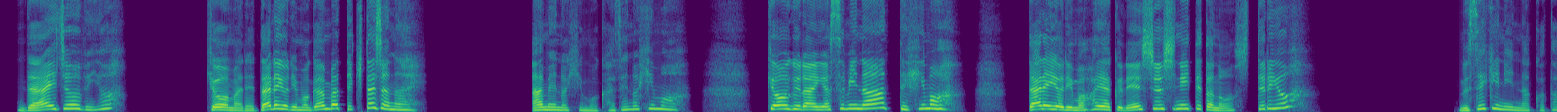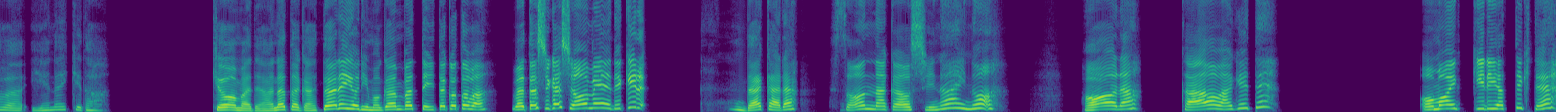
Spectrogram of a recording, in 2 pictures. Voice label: Yasashii Onesan

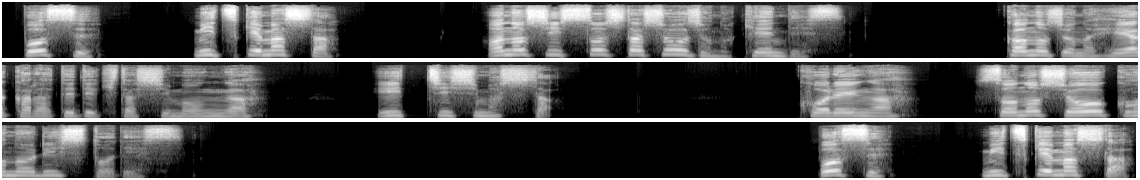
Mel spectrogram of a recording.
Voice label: Fukikae Josei

